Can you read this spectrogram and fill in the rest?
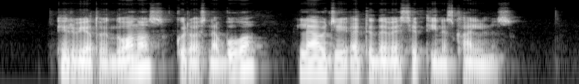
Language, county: Lithuanian, Kaunas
